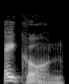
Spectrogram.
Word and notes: acorn: anglais

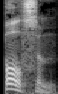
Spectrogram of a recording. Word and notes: balsam: anglais

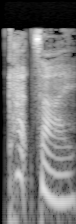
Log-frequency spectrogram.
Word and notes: Catseye®: anglais

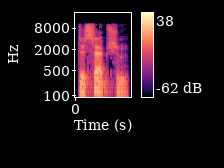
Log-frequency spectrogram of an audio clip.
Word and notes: deception: anglais

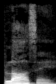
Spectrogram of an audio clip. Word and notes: blare: anglais

